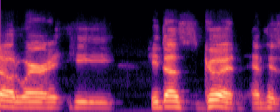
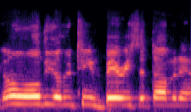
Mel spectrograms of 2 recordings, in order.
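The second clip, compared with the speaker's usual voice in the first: put-on higher, louder kid voice; imitating his kid self; 7 semitones higher, 5 dB louder than usual. Recalling himself as a kid watching, excited child voice. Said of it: "I was the kid watching, like".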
